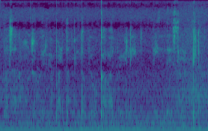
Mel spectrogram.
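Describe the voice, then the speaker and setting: A woman is whispering at a fairly quick pace. Noticeable background noise is present. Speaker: ASMR creator. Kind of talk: ASMR book reading. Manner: whispered.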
